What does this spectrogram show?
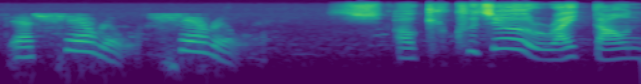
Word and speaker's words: Cheryl: but usually this is pronounced as Cheryl. Cheryl. Could you write down the pronunciation symbols? Okay, hold. So Uh-huh. so Cheryl. Cheryl. Yes, Mm, Cheryl, not Cheryl. The stress is Cheryl. usually at the start.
